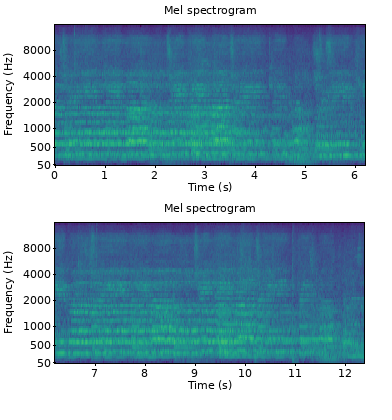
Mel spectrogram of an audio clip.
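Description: A school choir singing in parts, holding long notes that change every second or two.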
